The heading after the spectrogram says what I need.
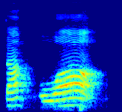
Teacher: तक़वा में क़ाफ साकिन है हुरूफ कलकला में से, तो यहाँ कलकला वाजिब होगा।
